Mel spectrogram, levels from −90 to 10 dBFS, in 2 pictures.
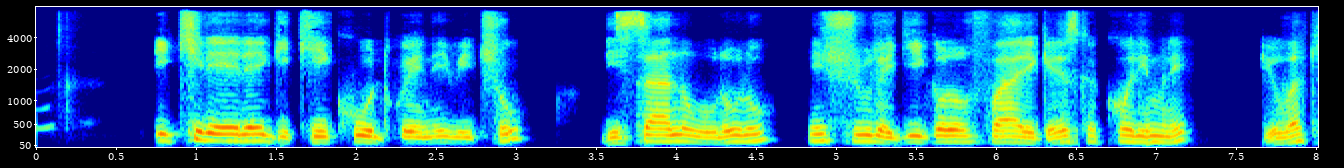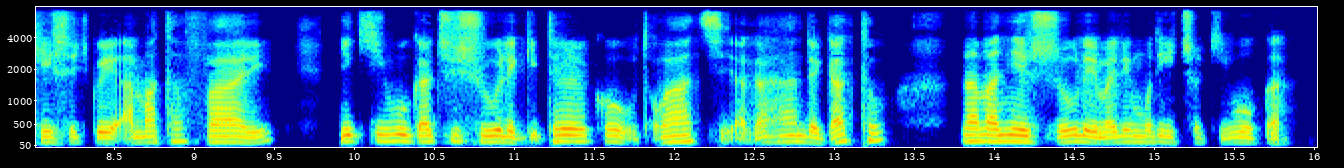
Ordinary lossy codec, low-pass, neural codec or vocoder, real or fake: AAC, 32 kbps; 7.2 kHz; codec, 16 kHz in and 24 kHz out, 0.9 kbps, LongCat-Audio-Codec, fine tuned four codebook decoder; fake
